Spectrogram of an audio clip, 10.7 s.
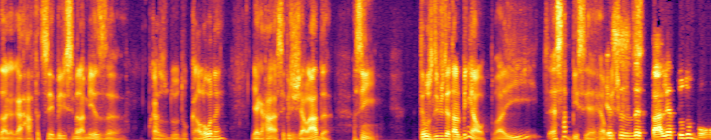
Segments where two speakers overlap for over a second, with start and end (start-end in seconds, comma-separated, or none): none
